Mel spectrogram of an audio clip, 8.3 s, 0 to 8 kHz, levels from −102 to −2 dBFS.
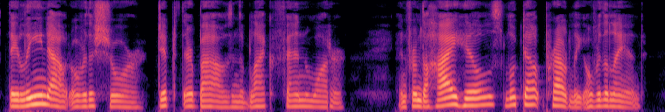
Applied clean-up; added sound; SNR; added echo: none; none; none; none.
